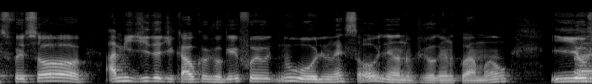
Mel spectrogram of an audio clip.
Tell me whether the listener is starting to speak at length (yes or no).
no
